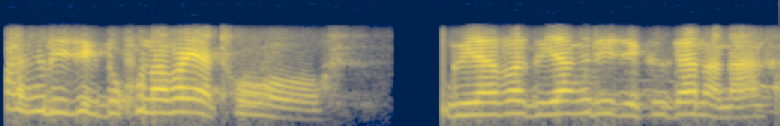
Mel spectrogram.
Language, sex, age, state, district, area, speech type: Bodo, female, 45-60, Assam, Kokrajhar, urban, conversation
